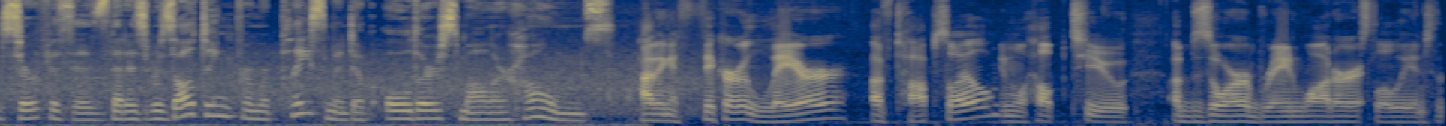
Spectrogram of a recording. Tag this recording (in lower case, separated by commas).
speech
